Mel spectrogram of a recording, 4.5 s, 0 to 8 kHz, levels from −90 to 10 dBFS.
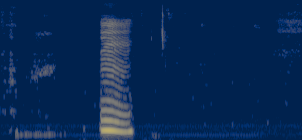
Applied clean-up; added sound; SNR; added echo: classical method spectral subtraction.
